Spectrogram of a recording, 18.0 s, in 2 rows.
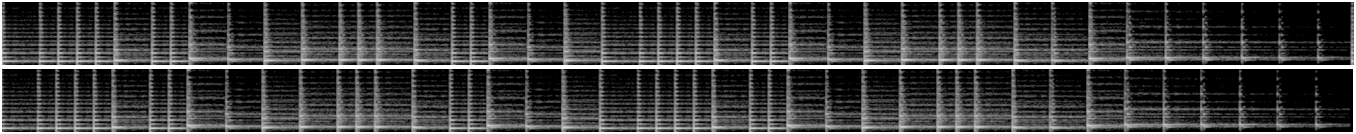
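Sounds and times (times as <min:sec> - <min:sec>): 
jolly ringtone: 0:00.0 - 0:18.0.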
